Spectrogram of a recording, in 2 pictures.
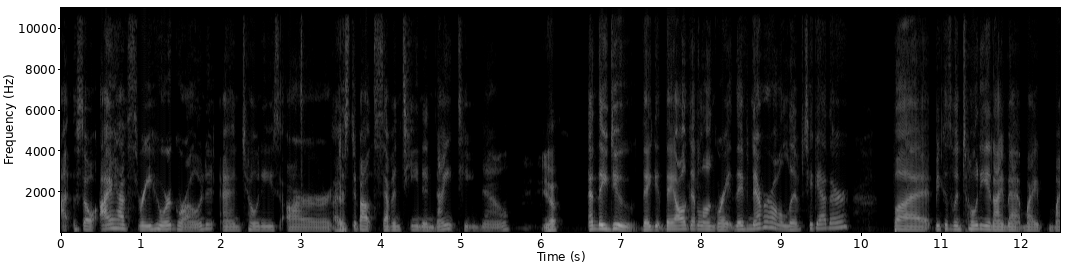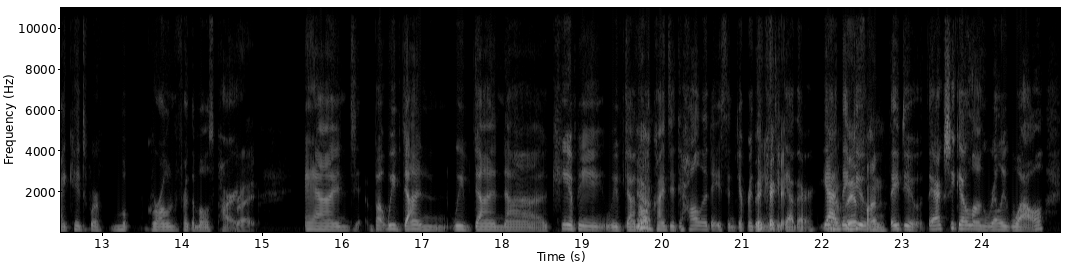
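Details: Adult woman speaking; conversational speech.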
